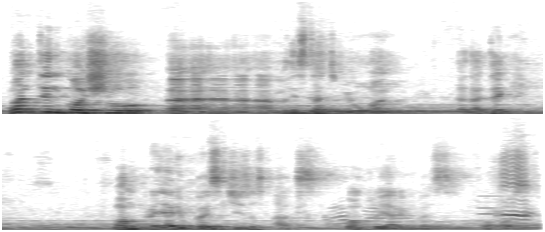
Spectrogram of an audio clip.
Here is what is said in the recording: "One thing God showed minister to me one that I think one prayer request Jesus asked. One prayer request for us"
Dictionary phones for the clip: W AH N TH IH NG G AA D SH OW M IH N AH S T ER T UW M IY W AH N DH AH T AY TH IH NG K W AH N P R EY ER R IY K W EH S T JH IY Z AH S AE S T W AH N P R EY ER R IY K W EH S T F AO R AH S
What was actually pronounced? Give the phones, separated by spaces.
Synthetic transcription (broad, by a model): W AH N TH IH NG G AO SH OW M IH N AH S T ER T UW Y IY W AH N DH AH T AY T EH K W AH N P R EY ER R IY K W EH S T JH IY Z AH S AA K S W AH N P R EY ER R IY K W EH S T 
